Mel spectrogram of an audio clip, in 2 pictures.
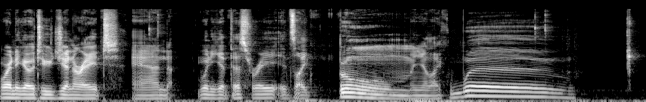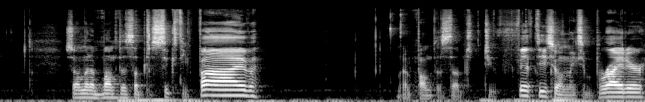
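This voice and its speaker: With audible room echo around him, a man at medium pitch swings his pitch very widely and leaves long, frequent pauses. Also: moderate pace. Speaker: video editing tutorial creator. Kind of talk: tutorial. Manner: halting, filler-heavy; casual, thinking aloud.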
